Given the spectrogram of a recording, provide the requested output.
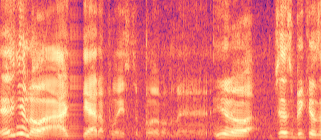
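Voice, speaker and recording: A man with a Southern US accent talks at a very fast pace. His pitch swings very widely. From US South. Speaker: YouTube host, toy collector. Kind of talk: casual live-stream chat. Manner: animated.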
